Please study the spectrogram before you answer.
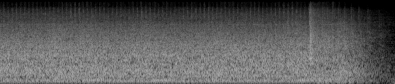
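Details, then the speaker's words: Curbside Craftsman mower 917.376655, Briggs Quantum 122T02 engine, after lowering the lift so fuel reaches the carb. Steady, even buzz holding one speed with no misses or surging, then winding down. Runs normally. "Beautiful. Okay, good. So the carb is running the engine pretty well."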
